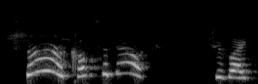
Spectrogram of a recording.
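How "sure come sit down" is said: pitched way up, eager and friendly; high eager welcome. Retold or imitated. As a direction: chirp it like a keen host. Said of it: "I'm like".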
